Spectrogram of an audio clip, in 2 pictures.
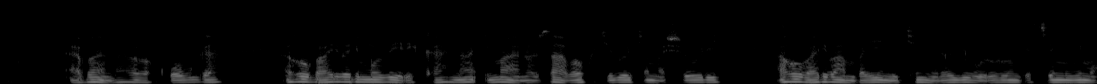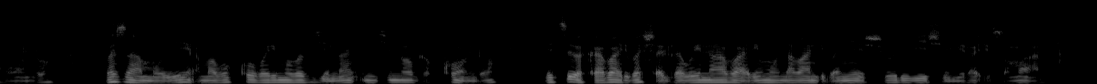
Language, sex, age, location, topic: Kinyarwanda, male, 18-24, Huye, education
